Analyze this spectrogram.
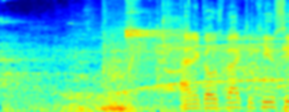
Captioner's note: whistle blows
